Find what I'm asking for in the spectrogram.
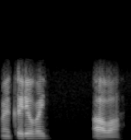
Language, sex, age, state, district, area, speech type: Kashmiri, male, 18-30, Jammu and Kashmir, Kulgam, rural, conversation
